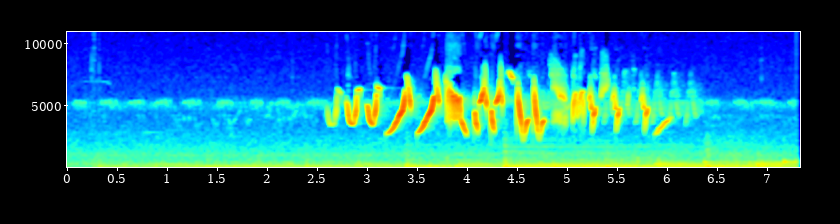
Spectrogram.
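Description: A songbird singing a rapid song of many quick, steeply rising and falling notes, starting about two and a half seconds in and lasting about three and a half seconds. Under it run soft background music with sustained chords and a steady high insect drone.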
